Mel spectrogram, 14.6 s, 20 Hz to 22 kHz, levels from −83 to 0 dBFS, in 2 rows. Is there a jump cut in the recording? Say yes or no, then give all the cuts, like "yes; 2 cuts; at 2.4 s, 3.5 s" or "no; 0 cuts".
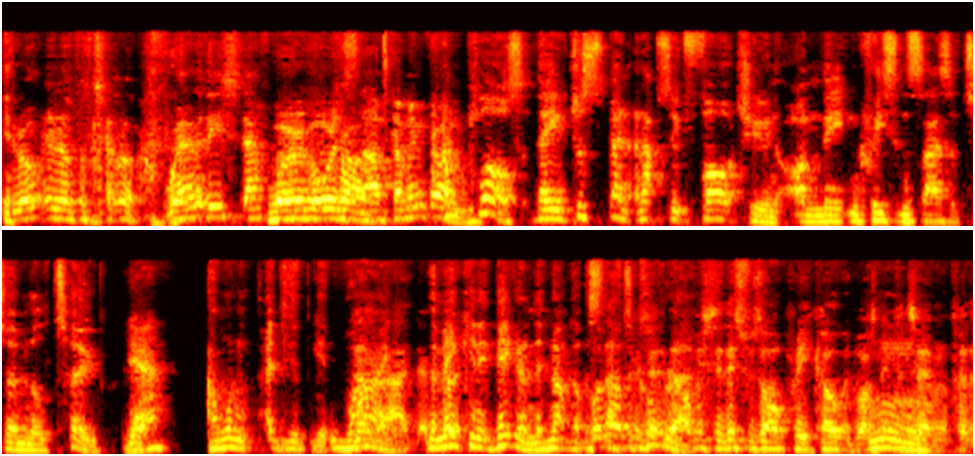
no; 0 cuts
